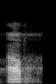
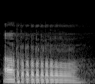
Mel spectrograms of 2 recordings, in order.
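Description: First: The r sound has no trill at all. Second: The r sound is trilled with many taps. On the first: "لم تكرر أبدا" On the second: "إذا كررتها كثيرا"

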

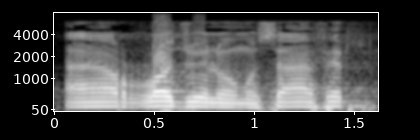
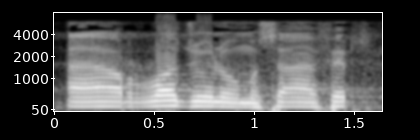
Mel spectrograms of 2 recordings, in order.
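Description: Both takes have the same delivery.

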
